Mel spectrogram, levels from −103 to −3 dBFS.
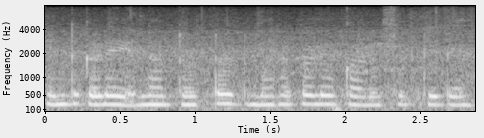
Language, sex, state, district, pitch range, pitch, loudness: Kannada, female, Karnataka, Bellary, 235-250 Hz, 245 Hz, -13 LUFS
